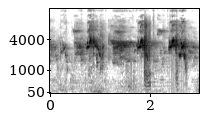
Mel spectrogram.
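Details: Budgerigars from a home breeding in South Holland give a short run of warbling chirps and scratchy notes, with three louder buzzy bursts.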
